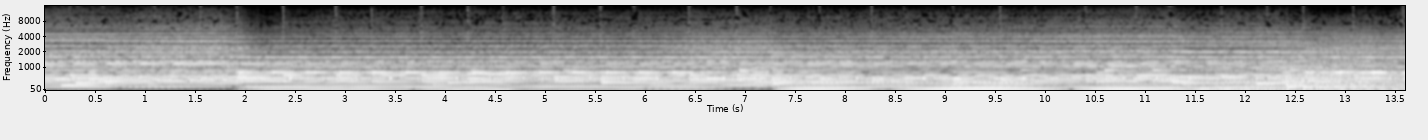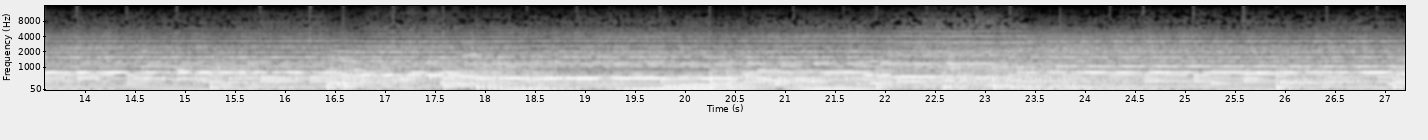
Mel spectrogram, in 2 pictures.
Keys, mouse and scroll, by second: 0.5 click, 1.8 click, 2.9 click, 4.5-4.8 scroll up 1, 5.1-5.5 scroll down 1, 6.7 click, 8.1 click, 12.0 click, 13.2 click, 14.2 click, 15.8 click, 16.7 click, 18.0 click, 21.2 click, 23.3 click, 24.8 click.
